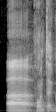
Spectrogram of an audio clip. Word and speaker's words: Punta Gorda: Punta Gorda.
